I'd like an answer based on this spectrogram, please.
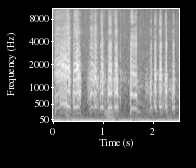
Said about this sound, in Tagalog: Namiss mo ba, Paolo, ang mga manok ko?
